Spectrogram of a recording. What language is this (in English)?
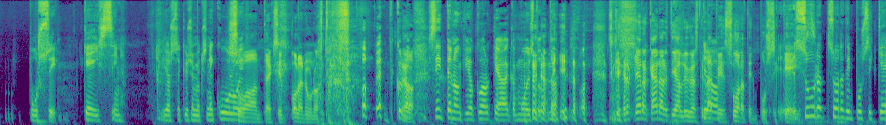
Finnish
